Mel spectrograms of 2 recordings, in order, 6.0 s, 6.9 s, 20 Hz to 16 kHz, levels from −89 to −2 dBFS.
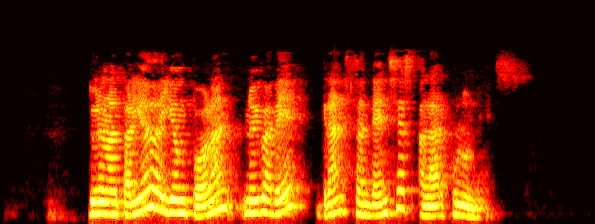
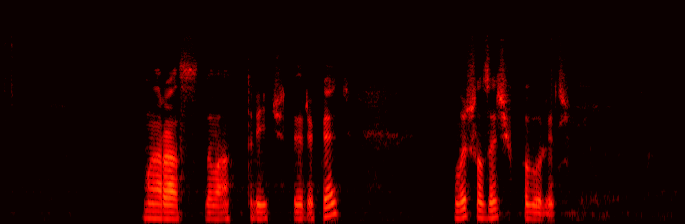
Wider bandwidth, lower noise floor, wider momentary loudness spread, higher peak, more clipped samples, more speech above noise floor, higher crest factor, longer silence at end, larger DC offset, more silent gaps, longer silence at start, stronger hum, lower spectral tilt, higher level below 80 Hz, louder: second, 6.6 kHz vs 8.8 kHz; second, -84 dBFS vs -90 dBFS; second, 6 LU vs 12 LU; first, 0 dBFS vs -28 dBFS; neither; first, 69 dB vs 39 dB; second, 16 dB vs 26 dB; about the same, 1.05 s vs 1.15 s; neither; neither; second, 0.9 s vs 1.45 s; neither; first, -7 dB/octave vs -5.5 dB/octave; first, -58 dBFS vs under -90 dBFS; first, -15 LUFS vs -51 LUFS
